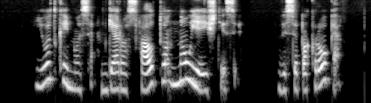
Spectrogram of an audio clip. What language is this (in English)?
Lithuanian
